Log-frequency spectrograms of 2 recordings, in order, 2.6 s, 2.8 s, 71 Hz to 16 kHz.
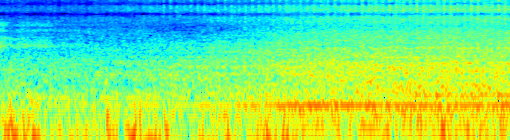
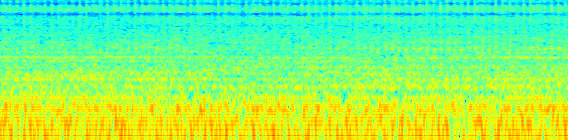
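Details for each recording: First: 2016 Nissan Versa SV after radiator fan assembly replacement (fuse, relay, coolant temp sensor changed first), AC on, parked at 90°F: steady whoosh spinning up smoothly over the engine; normal radiator fan operation. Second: 2016 Nissan Versa SV at operating temperature, idling with AC on cold, AC blowing hot when parked, after new relay: steady idle and even hum but the radiator fan never kicks on with the condenser; fan not running, later traced to fan assembly.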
